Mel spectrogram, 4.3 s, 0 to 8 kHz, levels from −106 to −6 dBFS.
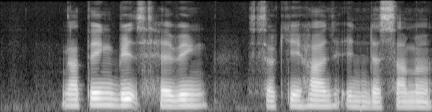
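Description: Overlapping chunks at 0.41, 1.47, 2.54 and 3.60 s: the speech was handled in roughly one-second pieces, each starting 64 ms before the previous one ended, so that slice plays twice at every join, heard as a brief regular stutter.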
